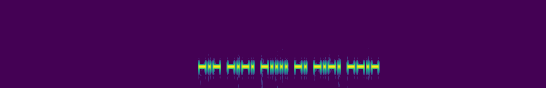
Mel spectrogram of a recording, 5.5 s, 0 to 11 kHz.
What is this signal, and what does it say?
Morse code, heard as a keyed tone, about 52 wpm, 700 Hz. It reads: KC6NCQ
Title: USA Call Signs - 6 Characters - Repeated 2x - 50wpm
